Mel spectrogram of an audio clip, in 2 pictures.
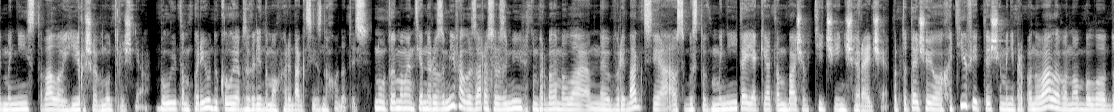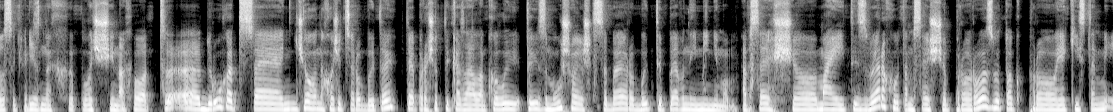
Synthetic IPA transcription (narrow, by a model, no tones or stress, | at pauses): menʲist̪ɐʋɑlˠɔɦʲirʃɛʋnut̪ɾʲiʃnʲɔbʊlˠɪt̪ampeɾʲiɔd̪ɪkɔlˠɪjavzɐɦɐlʲinɛmɔxɾɛd̪ɑkt͡sʲijiznɐxɔd̪ɪt̪ɪsʲnut̪ɔjmɔmɛnt̪janɛɾɔzʊmʲiwɐlˠɛzɑɾɐsrɔzʊmʲijʊʃt͡ʃɔ̥t̪mpɾɔblˠɛmɐbʊlˠɑnɛwɾɛd̪ɑk̚t͡sʲijiɐ̰ɔsɔbɨst̪ɔwmenʲit̪ɛjɐkjat̪ambɑt͡ʃɪwtʲit͡ʃɪinʃiɾɛt͡ʃʲɪt̪ɔp̚t̪ɔt̪ɛʃt͡ʃɔjɔɦɔxɔtʲiwit̪ɛʃt͡ʃɔmenʲipɾɔpɔnʊʋɑlˠɪʋɔnɔbʊlˠɔd̪ɔsɪtʲʋɾʲiznɪxplˠɐʃt͡ʃɪnɐ̰xot̪d̪ɾuɦɐt̪ssɛnʲit͡ʃɔɦɔnɛxɔt͡ʃʊt͡sʲːɐɾɔbɪt̪ɪt̪ɛpɾɔʃt͡ʃɔt̪ɪkɐzɑlˠɐkɔlˠɪt̪ɪzmuʃʊjeʃsebɛɾɔbɪt̪ɪpɛwnɪjmʲinʲimumɐwsɛʃt͡ʃɔmɑjɛit̪ɪzʋɛrxʊt̪amfsɛʃt͡ʃɔpɾɔɾɔzʋɪt̪ɔkpɾɔjɐkʲisʲt̪am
